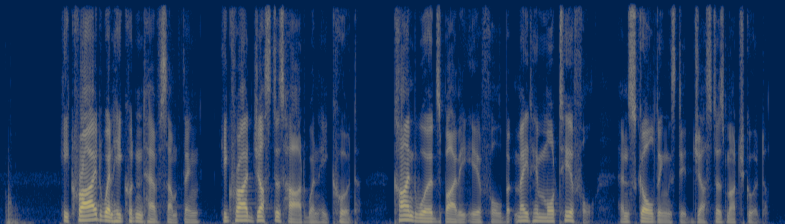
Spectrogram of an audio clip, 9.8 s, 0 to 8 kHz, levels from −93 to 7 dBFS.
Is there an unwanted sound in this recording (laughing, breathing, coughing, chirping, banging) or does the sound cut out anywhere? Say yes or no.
yes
